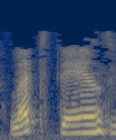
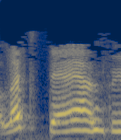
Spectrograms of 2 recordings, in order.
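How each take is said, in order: First: Lower, more restrained invitation; understated polite version; ballroom take. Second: A touch louder, casual invitation to a friend; lightly energetic, informal; casual nightclub take. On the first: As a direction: say it as if at a formal ball. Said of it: "무도회 같은 데서 할 때". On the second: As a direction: toss it off to a friend on the dance floor. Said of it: "이러지만은". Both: Shown as a demonstration.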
